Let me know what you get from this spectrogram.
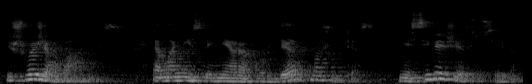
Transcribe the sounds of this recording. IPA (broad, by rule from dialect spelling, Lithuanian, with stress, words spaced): ɪʃʋɐˈʒʲæːʋoː ˈɑːnʲiːs ɛ mɐˈnʲiːs tɐɪ ˈnʲeːrɐ kʊr ˈdʲeːt mɐˈʒuːtʲeːs nʲɛˈsʲiːʋʲɛʒʲeː sʊ sɐˈʋʲɪm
